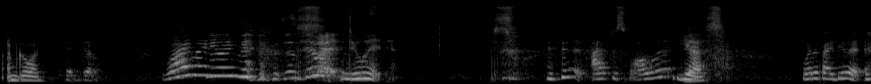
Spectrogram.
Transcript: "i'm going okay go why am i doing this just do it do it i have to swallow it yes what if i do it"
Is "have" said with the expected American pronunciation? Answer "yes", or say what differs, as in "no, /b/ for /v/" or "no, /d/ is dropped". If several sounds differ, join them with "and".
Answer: no, /f/ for /v/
